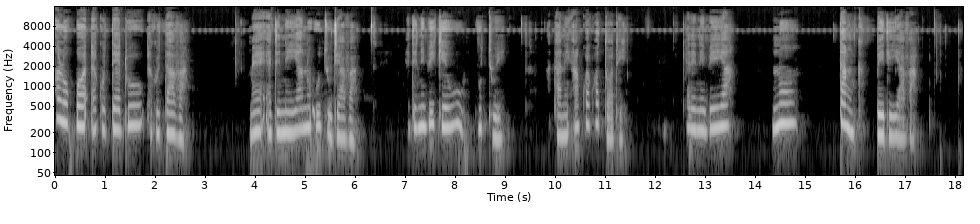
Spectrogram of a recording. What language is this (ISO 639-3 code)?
kpo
